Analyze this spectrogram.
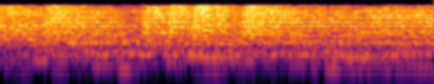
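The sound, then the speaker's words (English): A large old mission church bell rings out in cold weather with rich, sustained overtones, its strokes blending into a continuous, reverberant clang that stays loud and steady throughout, with no voices. “There it is, the big bell in the Robin's old mission there.”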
